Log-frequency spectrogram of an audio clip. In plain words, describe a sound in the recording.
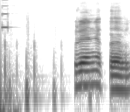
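A man speaks into a microphone close by.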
